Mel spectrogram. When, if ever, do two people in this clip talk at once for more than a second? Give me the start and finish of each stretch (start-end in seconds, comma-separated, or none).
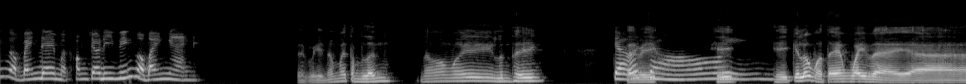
none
